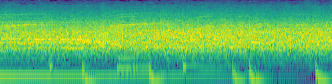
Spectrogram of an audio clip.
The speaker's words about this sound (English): Another round of applause for them, by the way.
